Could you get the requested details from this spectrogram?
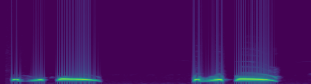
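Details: Caged decoy spotted dove, trained daily, cooing and challenging wild males to fight: two repeated phrases, each a short hollow note, a rising second note, then a long burry descending coo. The background is silent.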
